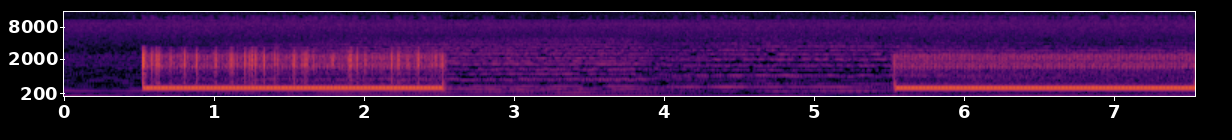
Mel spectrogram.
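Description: A phone's ringback tone: two steady, mid-pitched beeps, each about two seconds long, separated by a few seconds of quiet with a faint low hum underneath. No one speaks.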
